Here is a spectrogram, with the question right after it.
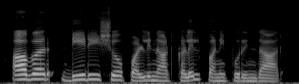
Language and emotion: Tamil, neutral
